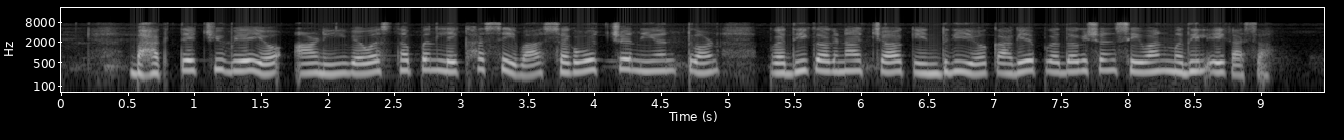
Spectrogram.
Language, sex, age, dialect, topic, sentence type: Marathi, female, 18-24, Southern Konkan, banking, statement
